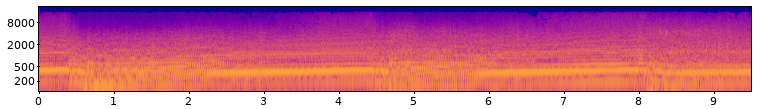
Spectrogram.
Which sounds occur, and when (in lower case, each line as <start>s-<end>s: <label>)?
0.0s-9.4s: vroom
0.0s-9.4s: car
